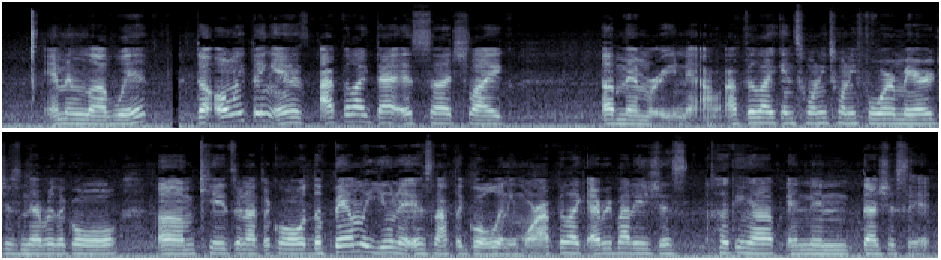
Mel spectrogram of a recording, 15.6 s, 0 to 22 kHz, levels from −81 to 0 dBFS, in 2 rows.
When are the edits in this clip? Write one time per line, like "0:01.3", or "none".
0:10.2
